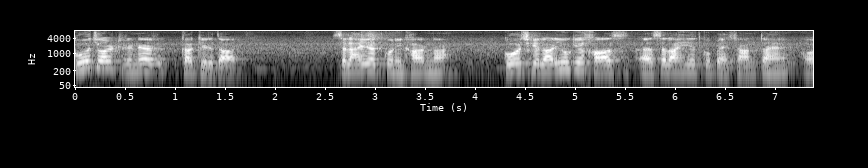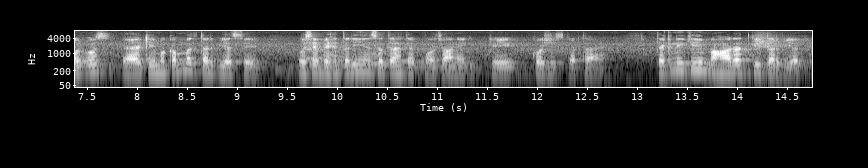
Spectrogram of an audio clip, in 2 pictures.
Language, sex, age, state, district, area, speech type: Urdu, male, 18-30, Uttar Pradesh, Azamgarh, urban, spontaneous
